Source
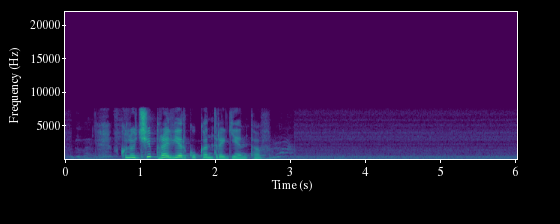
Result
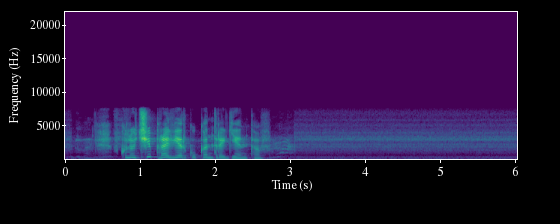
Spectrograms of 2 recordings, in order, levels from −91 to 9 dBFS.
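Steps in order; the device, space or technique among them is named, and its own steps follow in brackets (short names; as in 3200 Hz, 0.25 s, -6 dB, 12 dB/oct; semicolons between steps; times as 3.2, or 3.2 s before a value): television speaker (speaker cabinet 170–6800 Hz, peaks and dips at 310 Hz -4 dB, 610 Hz -6 dB, 2000 Hz +9 dB, 3000 Hz +10 dB); EQ curve 150 Hz 0 dB, 250 Hz -10 dB, 580 Hz -12 dB, 1300 Hz +5 dB, 2100 Hz +11 dB; gain -4 dB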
